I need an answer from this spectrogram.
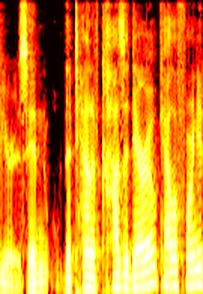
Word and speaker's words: Cazadero: in the town of Cazadero, California. Did I say it properly? You said it correctly.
